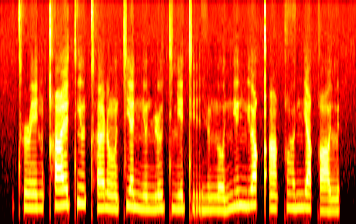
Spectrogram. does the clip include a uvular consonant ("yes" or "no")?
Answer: yes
